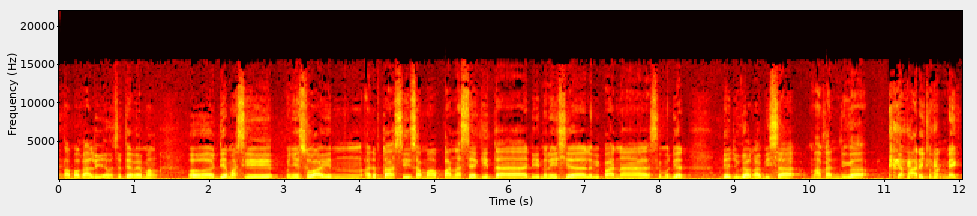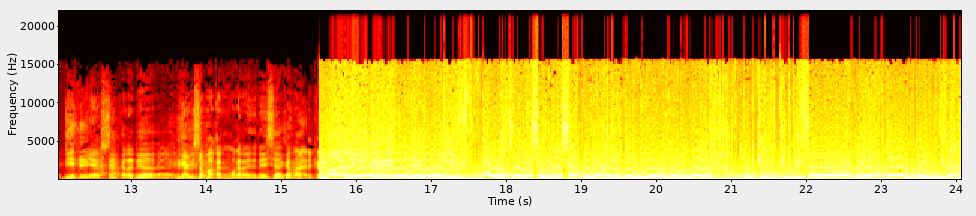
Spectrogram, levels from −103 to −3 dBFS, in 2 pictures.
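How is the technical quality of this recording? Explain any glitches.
The recording has one serious fault, covering the final stretch. From 15.49 s to the end, the audio becomes a loud, harsh, buzzing block. This is float read as integer: 32-bit float samples were likely interpreted as 32-bit integers, so sign and exponent bits dictate the level. The waveform turns into a near-square slab at an almost fixed, high level, with quiet background raised as loud as the main sound. The spectrogram fills with dense broadband energy, yet pitch contours stay traceable.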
